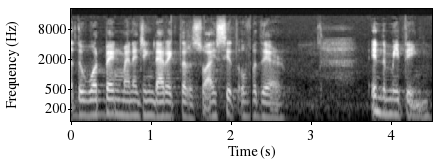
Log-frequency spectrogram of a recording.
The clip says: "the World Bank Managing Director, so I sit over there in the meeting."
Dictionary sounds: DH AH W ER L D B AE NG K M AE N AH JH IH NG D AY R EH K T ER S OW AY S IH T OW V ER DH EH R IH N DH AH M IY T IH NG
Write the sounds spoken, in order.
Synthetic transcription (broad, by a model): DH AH W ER D B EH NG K M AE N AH JH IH NG D AY R EH K T ER S OW AY S IH T OW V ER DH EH R IH N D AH M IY T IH NG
